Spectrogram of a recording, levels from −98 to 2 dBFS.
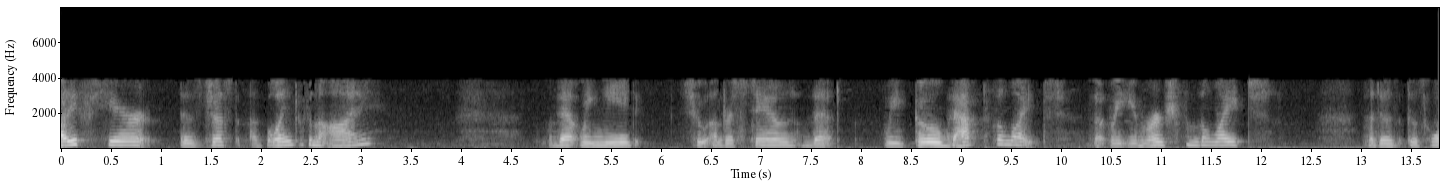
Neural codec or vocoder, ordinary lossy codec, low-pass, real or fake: codec, 24 kHz, 0.9 kbps, WavTokenizer, medium music audio release; AAC, 16 kbps; 7.2 kHz; fake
